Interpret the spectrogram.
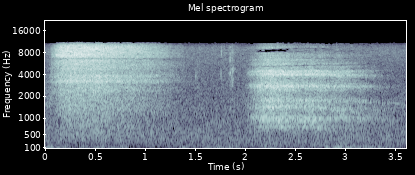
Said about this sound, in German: Tief durchatmen.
